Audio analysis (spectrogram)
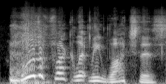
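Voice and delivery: high, loud comic outrage; acted disbelief. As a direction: exclaim it in mock shock. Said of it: "and you're like".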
